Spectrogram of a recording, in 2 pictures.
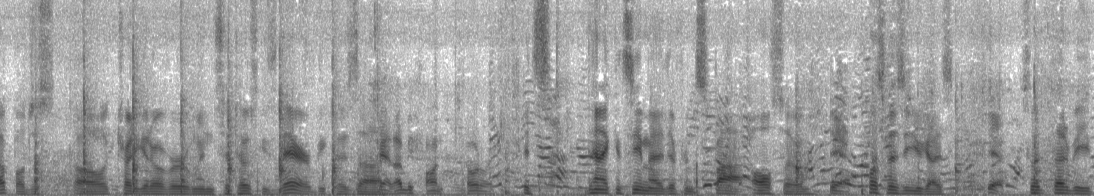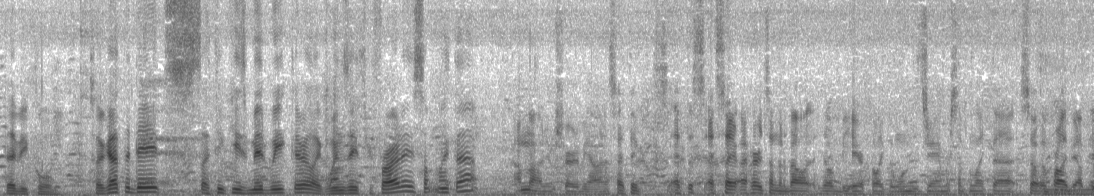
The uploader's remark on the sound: Spontaneous podcast recording can be difficult when trying to cover a lot of mini-interviews. In between the interviews during the comp I recorded the atmosphere during the event to give you all the sounds of riding with fans shouting their approval.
